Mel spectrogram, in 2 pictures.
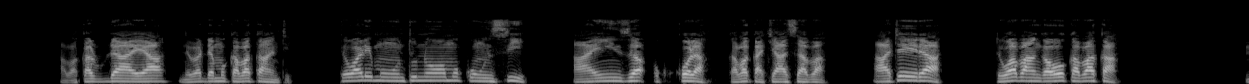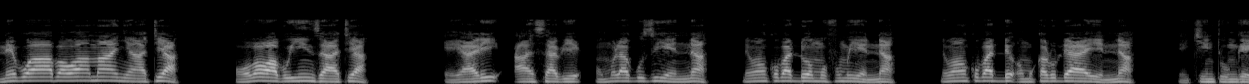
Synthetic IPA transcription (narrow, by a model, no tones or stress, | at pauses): a̰βa̰kaludaːjane̞βadːamukaβakanti | te̞walimuːntuno̞ːmukuːnsi | ajiːnzaʔo̞ku̥ko̞la | kaβakacaːsaβaː | te̞ːɾa | te̞waβaːŋɡawo̞kaβaka̰ | ne̞βwaːβawaːmaːɲiaːtja | oβawaβujiːnzaːtja | ejaliasaβje̞o̞mulaɡuzije̞nːa | ne̞waːŋkuβadːo̞ːmufumuje̞nːa | ne̞waːŋkuβadːe̞ʔo̞mukaludaːjaje̞nːa | eciːntuŋɡe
